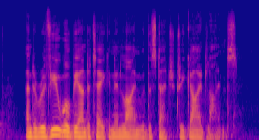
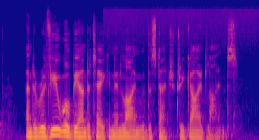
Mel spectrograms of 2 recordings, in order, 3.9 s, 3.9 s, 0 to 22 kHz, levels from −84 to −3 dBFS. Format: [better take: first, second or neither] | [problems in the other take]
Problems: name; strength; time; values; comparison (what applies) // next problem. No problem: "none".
first | hiss; faint; from 1.5 s on; 25 dB below the speech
